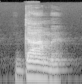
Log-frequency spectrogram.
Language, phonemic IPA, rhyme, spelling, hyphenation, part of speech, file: Dutch, /ˈdaː.mə/, -aːmə, dame, da‧me, noun, Nl-dame.ogg
- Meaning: 1. lady: noblewoman 2. lady: Polite term or title of address for any (adult or adolescent) woman 3. queen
